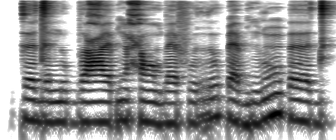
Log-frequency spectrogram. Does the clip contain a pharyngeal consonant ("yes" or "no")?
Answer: yes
